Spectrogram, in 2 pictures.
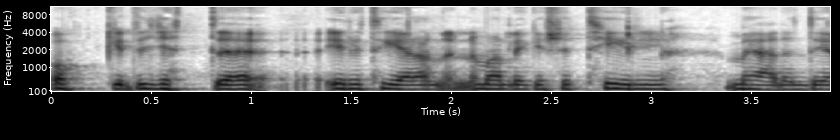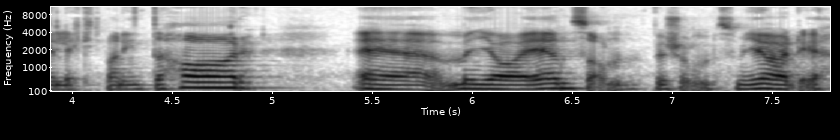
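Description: Her voice is fairly low and monotone, with flat intonation. This woman speaks at a moderate pace. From Värmland, Sweden. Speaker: podcast host, journalist. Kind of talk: casual chat.

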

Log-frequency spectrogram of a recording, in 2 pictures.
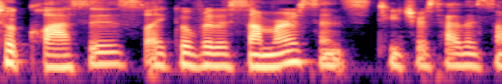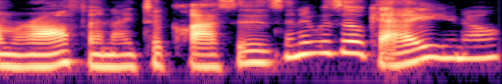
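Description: In a dry, close sound with no echo, a woman with an ordinary speaking voice talks at a fairly quick pace, her fairly low pitch carrying lively intonation. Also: very clean recording, silent background. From Maryland, US. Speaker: spoken word artist and teacher. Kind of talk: interview conversation. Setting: studio. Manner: casual with many fillers.

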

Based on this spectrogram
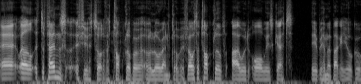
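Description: A man with a Geordie accent speaks at a medium pitch and a fairly quick pace, with a bright, sharp tone and fairly even intonation. The recording is very clean, with a silent background. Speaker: football video game enthusiast and writer. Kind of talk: casual chat.

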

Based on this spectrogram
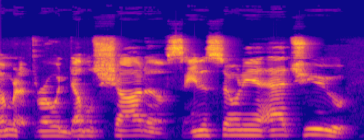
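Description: His pitch is fairly high for a man. He talks at a moderate pace. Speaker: radio DJ. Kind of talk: radio DJ patter between songs, upbeat show intro and song announcements. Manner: casual, enthusiastic, hyping the next tracks.

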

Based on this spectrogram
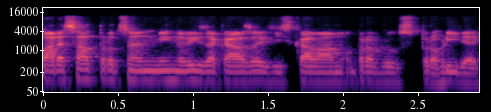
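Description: The speaker is a man with a medium-pitched voice. He talks at a moderate pace. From Wallachia region, eastern Moravia (Czechia). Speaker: real estate agent. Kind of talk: interview.

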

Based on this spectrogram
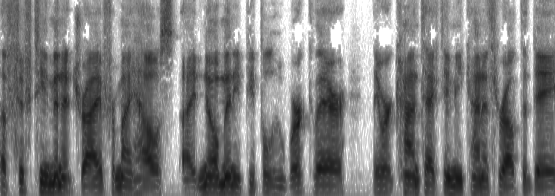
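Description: Recorded very cleanly against a silent background, a man with an Upper Midwest accent, a medium pitch and a bright, sharp tone talks at a moderate pace in a dry, close sound with no echo. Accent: Upper Midwest American. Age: 40s. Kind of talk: casual chat.

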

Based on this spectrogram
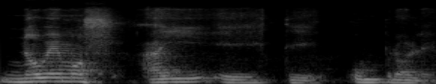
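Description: A man talks at a fairly high pitch with ordinary pitch variation. His voice is somewhat breathy. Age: 40s. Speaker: newspaper executive. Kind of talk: interview.

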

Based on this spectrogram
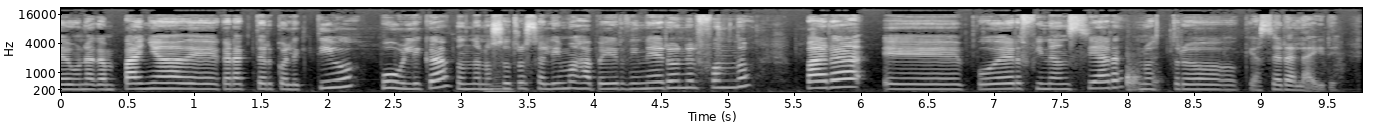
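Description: A woman with a high pitch speaks in a Chilean accent with ordinary pitch variation. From southern Chile (Osorno). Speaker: entrepreneur and radio show founder. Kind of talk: radio interview.

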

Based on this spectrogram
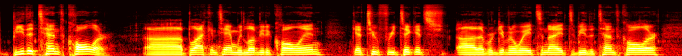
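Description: This man has an unremarkable speaking voice, fairly high in pitch with fairly even intonation. He talks fairly quickly against a quiet background. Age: 30s. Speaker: podcast host. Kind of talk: casual chat. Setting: studio.

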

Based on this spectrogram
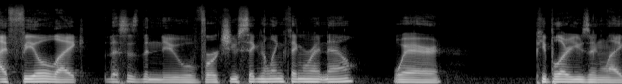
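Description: A plain, everyday voice with ordinary pitch variation keeps a moderate pace in a very clean recording with a silent background. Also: man. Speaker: podcast host. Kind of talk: casual chat.

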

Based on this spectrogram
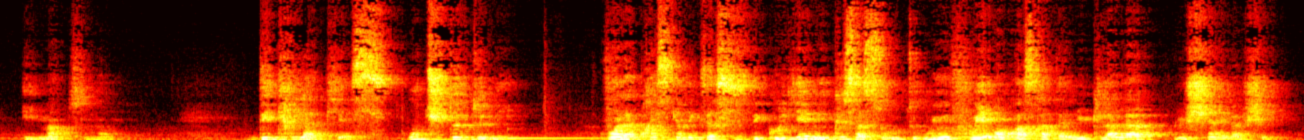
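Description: Against noticeable background noise, a man with a high pitch delivers his lines in a theatrical tone at a moderate pace with lively intonation. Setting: bookshop reading in front of an audience. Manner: theatrical, sensual and mocking, shifting between taunting and tender.

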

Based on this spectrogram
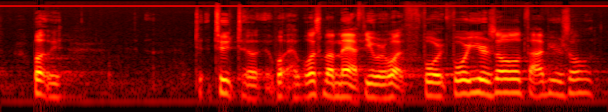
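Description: A man's high-pitched voice at a fairly slow pace, fairly even in intonation, with long, frequent pauses. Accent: American. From US South, Tampa, Florida. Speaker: Baptist preacher. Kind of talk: sermon. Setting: church. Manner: halting, frequent repeats and fillers.

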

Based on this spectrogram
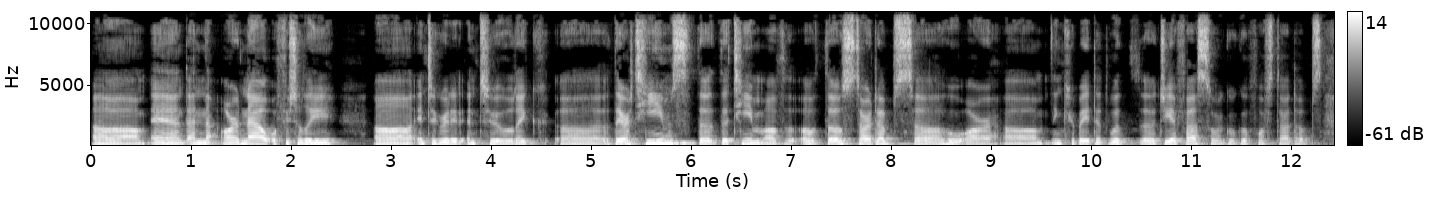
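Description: A woman with an Arabic accent, fairly low pitch, fairly even intonation, a fairly slow pace and hardly any pauses, amid audible room echo. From Gaza, Palestine. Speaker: architect turned web developer. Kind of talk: interview.

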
